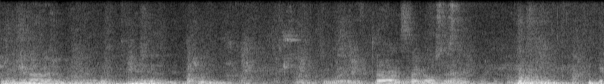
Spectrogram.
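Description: An elderly man speaks calmly into a nearby microphone.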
